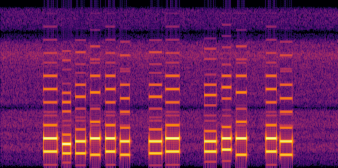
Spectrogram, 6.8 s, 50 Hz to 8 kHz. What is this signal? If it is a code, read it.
DTMF, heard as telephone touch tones, dialled by hand, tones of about 220 ms. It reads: 945392 59 8#3 92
